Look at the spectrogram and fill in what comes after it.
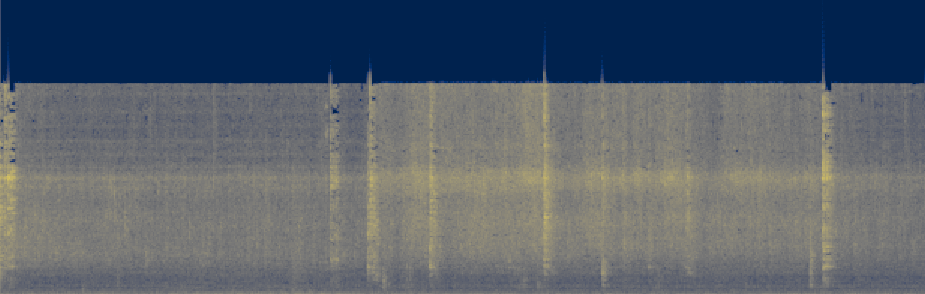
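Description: Green chillies and garlic frying in oil in a steel kadhai, sizzling steadily, while a spatula stirs them and knocks sharply against the pan several times.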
